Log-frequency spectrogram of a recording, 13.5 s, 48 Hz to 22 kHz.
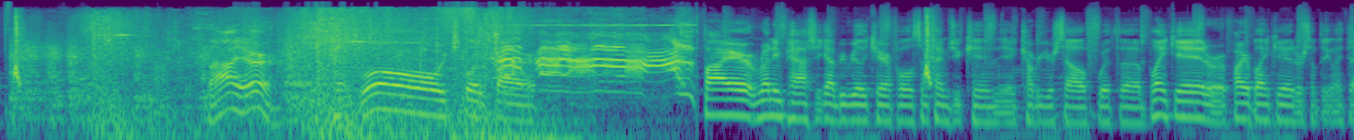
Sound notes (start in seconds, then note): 0.0 tense music; 4.8 Miles Upshur yells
